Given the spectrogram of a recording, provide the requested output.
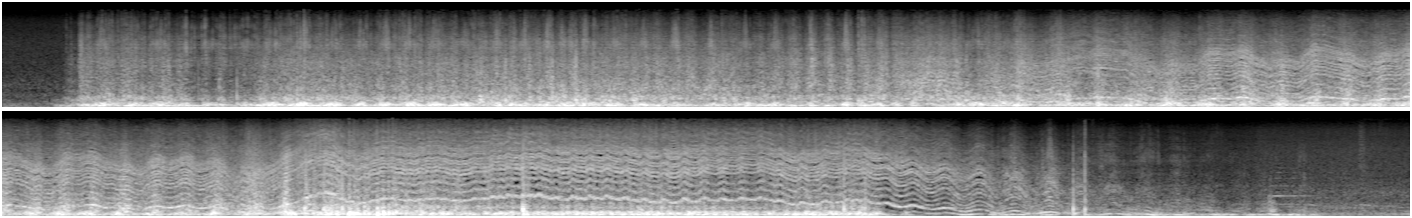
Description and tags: metal balls spin in balloon ST
spinning tiny metal balls in an inflation balloon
